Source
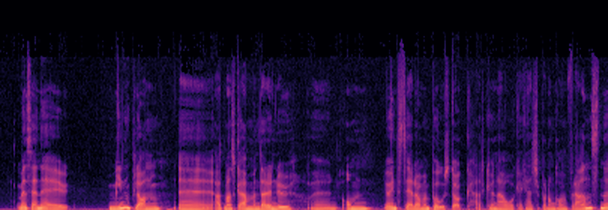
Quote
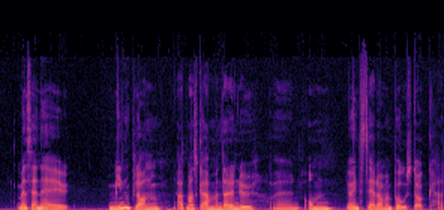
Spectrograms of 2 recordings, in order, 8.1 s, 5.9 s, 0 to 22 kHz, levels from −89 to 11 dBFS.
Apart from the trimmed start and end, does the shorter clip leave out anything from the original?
yes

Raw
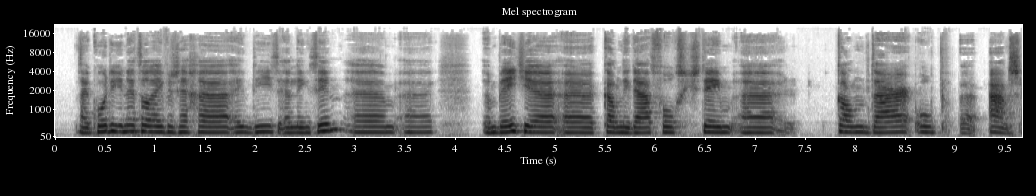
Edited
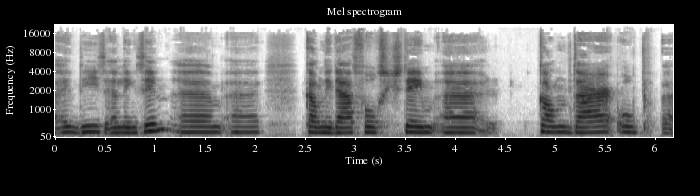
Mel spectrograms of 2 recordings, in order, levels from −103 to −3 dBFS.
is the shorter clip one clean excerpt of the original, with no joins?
no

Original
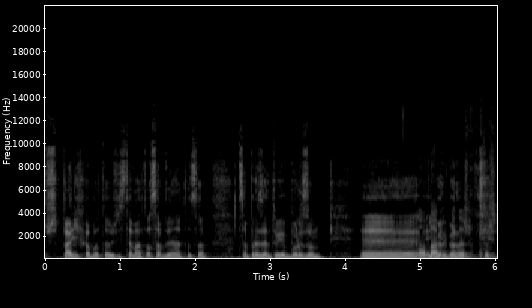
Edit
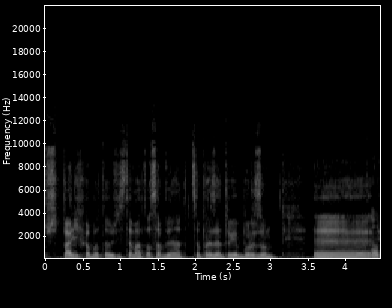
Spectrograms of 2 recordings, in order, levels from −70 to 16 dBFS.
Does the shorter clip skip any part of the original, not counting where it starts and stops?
yes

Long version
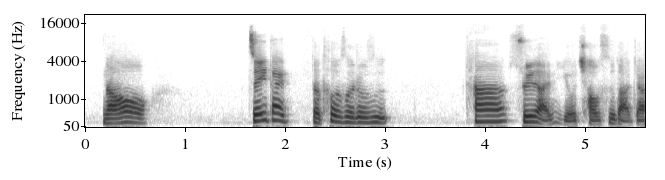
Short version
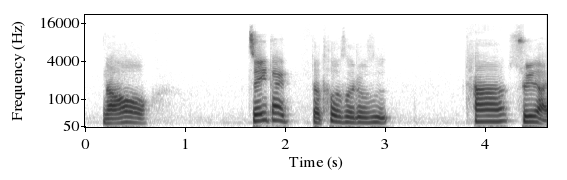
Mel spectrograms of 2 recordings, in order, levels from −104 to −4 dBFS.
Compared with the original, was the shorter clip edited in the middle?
no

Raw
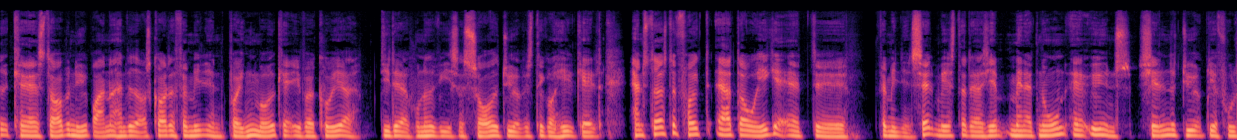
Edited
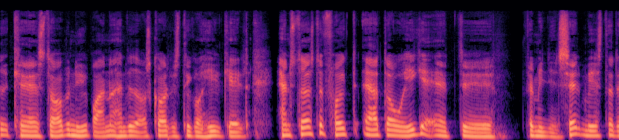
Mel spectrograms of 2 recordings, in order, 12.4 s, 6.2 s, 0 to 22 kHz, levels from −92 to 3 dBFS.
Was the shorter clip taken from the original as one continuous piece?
no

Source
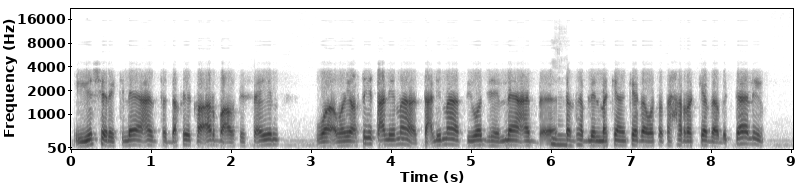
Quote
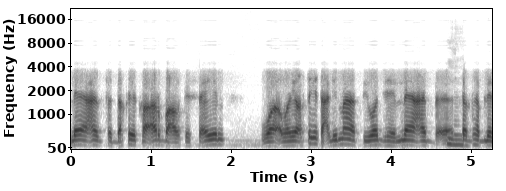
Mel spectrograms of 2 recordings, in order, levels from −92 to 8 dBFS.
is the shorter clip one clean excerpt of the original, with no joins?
no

